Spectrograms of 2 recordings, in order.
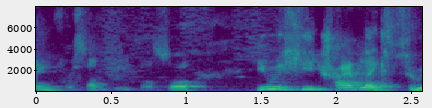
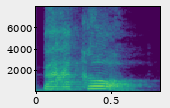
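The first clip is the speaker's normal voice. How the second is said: loud, higher snap with no patience; impatient command; 8 semitones higher, 6 dB louder than usual. Retold or imitated. Driver repeating the order, louder and impatient. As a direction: order him back, fed up. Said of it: "with, like, no patience".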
